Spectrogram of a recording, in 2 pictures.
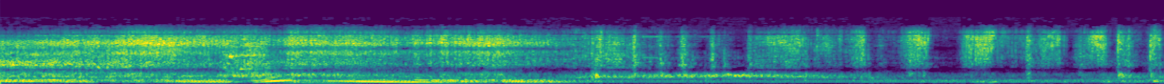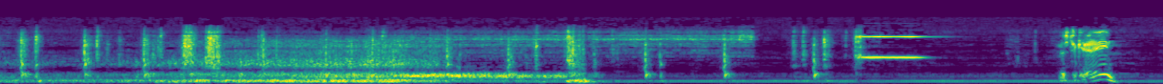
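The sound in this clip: Radio-drama sound effect of a car driving up to a cottage camp: a low engine rumble and hum with scraping touches under a speaking voice, dropping off near the end, after which a few sharp knocks are heard.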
